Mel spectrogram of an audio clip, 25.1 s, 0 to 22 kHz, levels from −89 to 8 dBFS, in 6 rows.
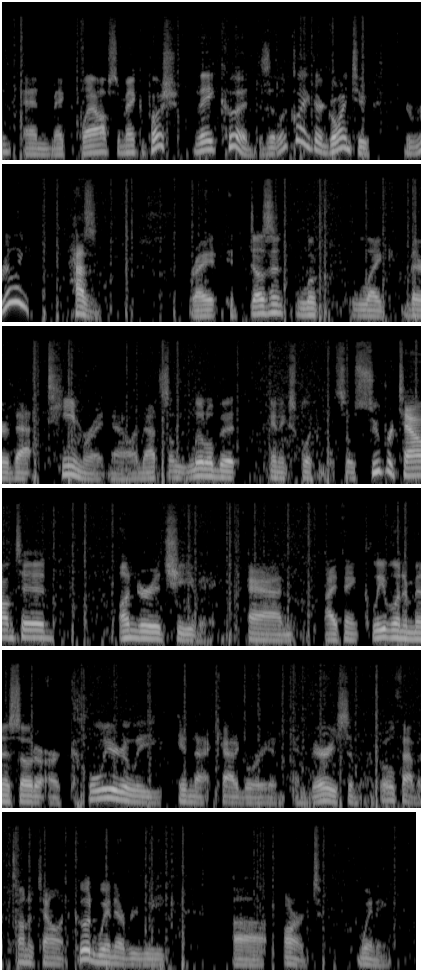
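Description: Throughout the speech, the background drops and breaks up into twinkling specks: overdone noise removal, cutting quiet speech bands along with the noise.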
